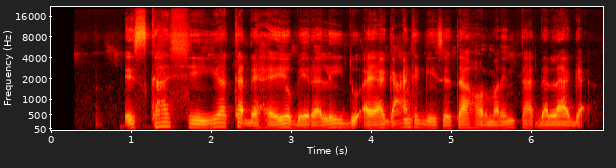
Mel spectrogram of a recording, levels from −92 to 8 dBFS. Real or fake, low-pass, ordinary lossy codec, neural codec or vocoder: fake; none; none; vocoder, 44.1 kHz, 128 mel bands every 256 samples, BigVGAN v2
